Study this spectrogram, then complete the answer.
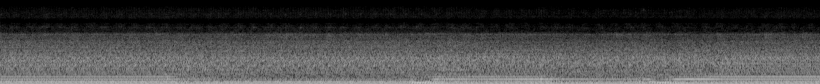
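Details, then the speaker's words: Grader diesel with axial piston hydraulic pump, side shift held stalled at about 33.75 maximum system pressure; steady, unlaboured hum as the pressure limiting compensator de-strokes the pump, engine barely loaded, healthy. "so the engine's barely working we're at very high pressure but because the pump is fully de-stroking with the pressure limiting compensator i don't hear the engine under much load at all"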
